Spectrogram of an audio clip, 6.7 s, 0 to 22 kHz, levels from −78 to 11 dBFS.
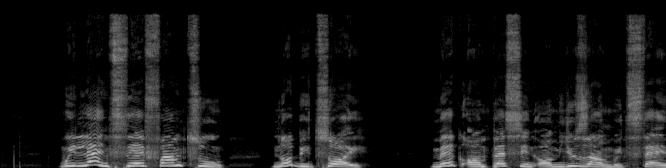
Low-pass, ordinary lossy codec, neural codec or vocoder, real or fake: none; none; none; real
